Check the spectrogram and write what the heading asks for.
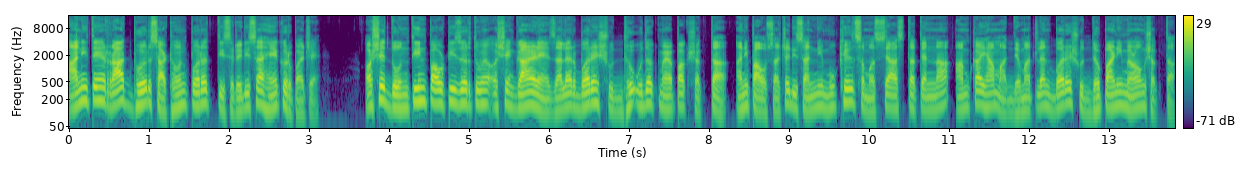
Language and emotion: Goan Konkani, neutral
